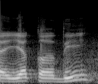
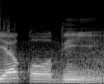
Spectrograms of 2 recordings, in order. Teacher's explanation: untuk qaf sukun, qalqalanya sedikit ditebalkan. Jangan baca yaqdi tapi yaqdi.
